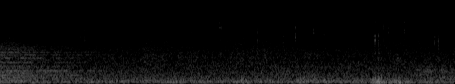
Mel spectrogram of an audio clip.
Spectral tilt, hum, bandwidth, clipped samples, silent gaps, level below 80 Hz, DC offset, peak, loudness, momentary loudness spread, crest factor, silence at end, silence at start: -6 dB/octave; none; 11.5 kHz; under 0.1%; none; -62 dBFS; under 0.1%; -32 dBFS; -52 LUFS; 5 LU; 18 dB; 0 s; 0 s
